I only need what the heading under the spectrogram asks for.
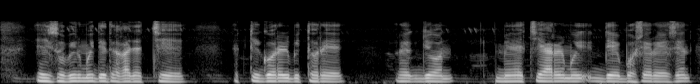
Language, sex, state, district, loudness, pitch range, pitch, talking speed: Bengali, male, Assam, Hailakandi, -19 LUFS, 135-150 Hz, 145 Hz, 120 wpm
